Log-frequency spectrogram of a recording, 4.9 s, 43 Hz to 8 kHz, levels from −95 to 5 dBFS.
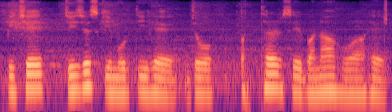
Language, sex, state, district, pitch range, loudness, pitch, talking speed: Hindi, male, Arunachal Pradesh, Lower Dibang Valley, 105-125 Hz, -17 LUFS, 110 Hz, 135 wpm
